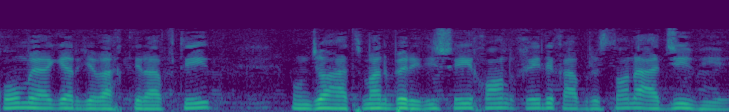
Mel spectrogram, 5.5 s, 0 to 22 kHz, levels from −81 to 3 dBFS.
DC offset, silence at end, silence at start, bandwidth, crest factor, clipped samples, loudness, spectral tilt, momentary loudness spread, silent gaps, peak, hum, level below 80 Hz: under 0.1%; 0 s; 0 s; 8 kHz; 16 dB; under 0.1%; -32 LUFS; -6 dB/octave; 5 LU; none; -16 dBFS; none; -54 dBFS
